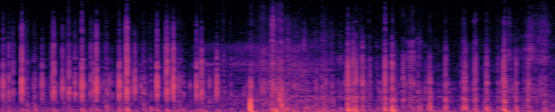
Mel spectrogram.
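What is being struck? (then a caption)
Cardboard box. A printed Versace perfume cardboard box is tapped with short fingernails and fingertips. Quick, dry taps and clicks come in rapid, uneven runs, with short ring and a soft, low-heavy body under sharper nail clicks.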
